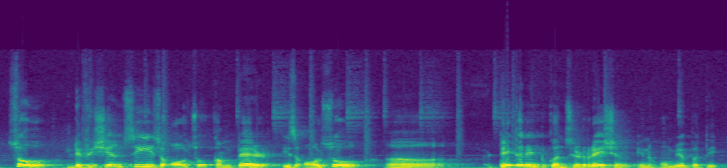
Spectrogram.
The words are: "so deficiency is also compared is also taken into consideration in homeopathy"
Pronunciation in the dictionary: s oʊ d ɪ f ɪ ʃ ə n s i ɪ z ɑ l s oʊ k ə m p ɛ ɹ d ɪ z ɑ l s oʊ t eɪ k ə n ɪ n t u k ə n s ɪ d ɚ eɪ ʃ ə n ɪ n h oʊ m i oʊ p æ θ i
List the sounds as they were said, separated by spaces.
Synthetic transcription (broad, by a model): s oʊ d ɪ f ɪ ʃ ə n s i ɪ z ɑ l s oʊ k ə m p ɛ ɹ d ɪ z ɑ l s oʊ t eɪ k ə n ɪ n t u k ə n s ɪ d ɚ eɪ ʃ ə n ɪ n h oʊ m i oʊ p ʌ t i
